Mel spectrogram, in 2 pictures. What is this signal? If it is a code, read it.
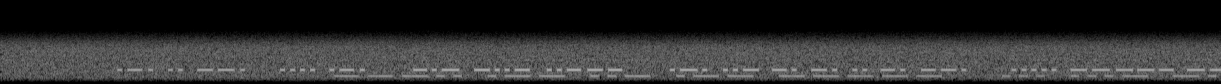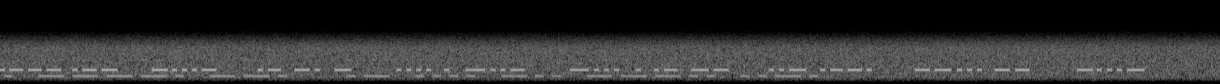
Morse code, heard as two keyed tones, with radio static. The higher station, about 24 wpm, 680 Hz: RIG HR KX2 RUNNING 500W <BT> ANT HEX BEAM UP 7M <BT>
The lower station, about 14 wpm, 390 Hz: 8WUW0 SVD9G AHD8F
